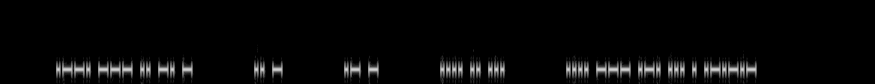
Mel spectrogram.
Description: Morse code, heard as a keyed tone, about 40 wpm, 700 Hz. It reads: POINT IT AT HIS HORSE.
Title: 3x Word-Spacing - Sentences from Top 300 Words - 40wpm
